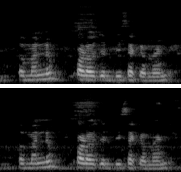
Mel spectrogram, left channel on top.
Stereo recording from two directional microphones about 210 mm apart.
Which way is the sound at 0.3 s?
5° left (ahead or behind).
